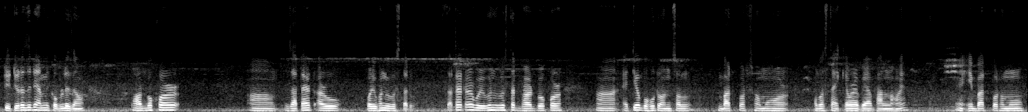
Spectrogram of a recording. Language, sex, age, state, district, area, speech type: Assamese, male, 30-45, Assam, Morigaon, rural, spontaneous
